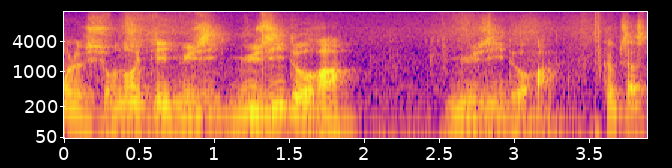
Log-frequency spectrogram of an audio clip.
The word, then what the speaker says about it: Musidora: film là-dessus dont le surnom est était mus Musidora Musidora comme ça se prononce Musidora voilà et donc vous allez la voir parce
